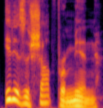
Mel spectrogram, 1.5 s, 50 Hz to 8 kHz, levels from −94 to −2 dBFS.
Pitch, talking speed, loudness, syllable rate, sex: 120 Hz, 235 wpm, -14 LUFS, 4.6 syllables/s, male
